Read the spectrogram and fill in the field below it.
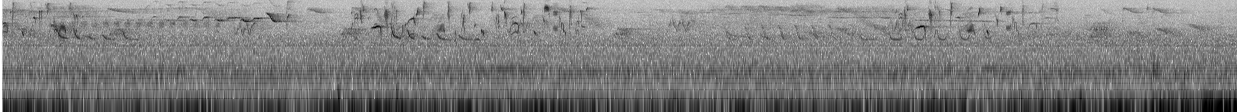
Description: Euphonia violacea

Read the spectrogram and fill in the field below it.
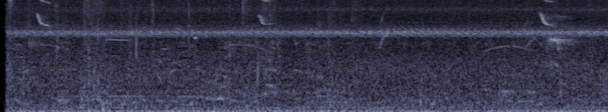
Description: Blue tufted starthroat; پرنده اخترگلوی جقهآبی

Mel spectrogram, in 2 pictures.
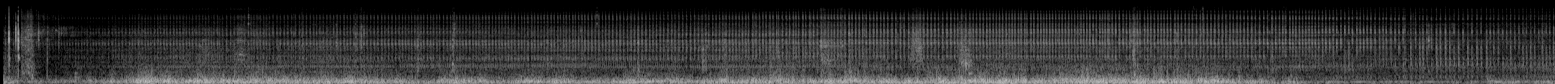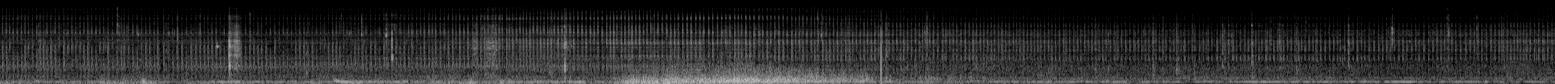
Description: Polar ice, یخ های قطبی

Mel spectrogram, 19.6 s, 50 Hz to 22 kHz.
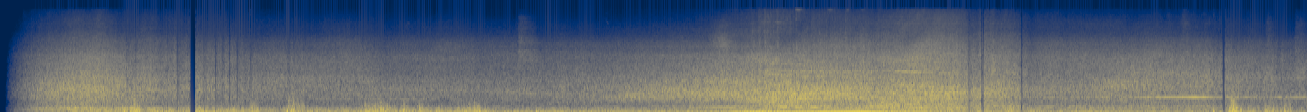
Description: Volvo FH16 550 Straight

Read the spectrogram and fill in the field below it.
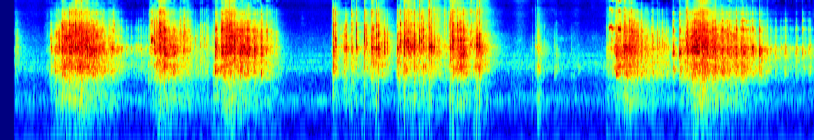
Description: abacus; چرتکه

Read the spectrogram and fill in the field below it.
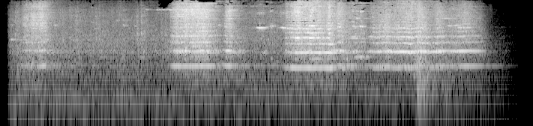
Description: train brake; ترمز قطار

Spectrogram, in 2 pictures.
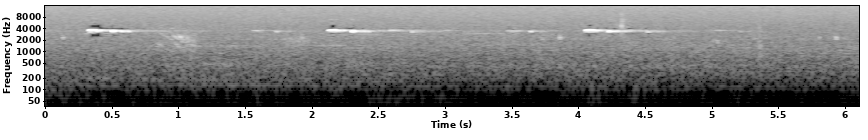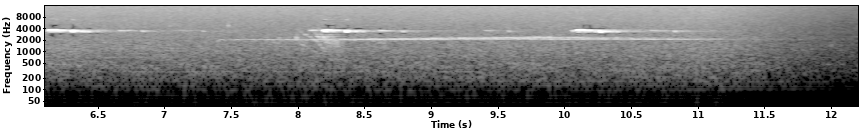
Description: Pardalote, پرنده

